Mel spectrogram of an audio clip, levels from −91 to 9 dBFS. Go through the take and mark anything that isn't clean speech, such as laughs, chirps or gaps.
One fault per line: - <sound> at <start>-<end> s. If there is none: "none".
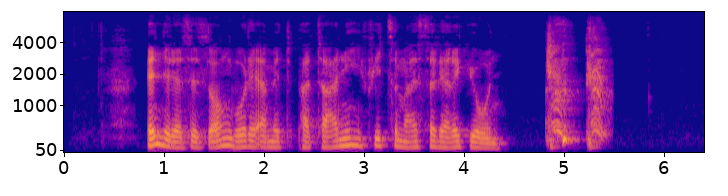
- cough at 4.8-5.5 s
